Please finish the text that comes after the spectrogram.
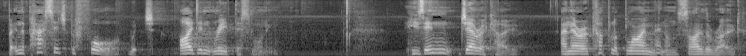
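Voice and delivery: ordinary talk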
